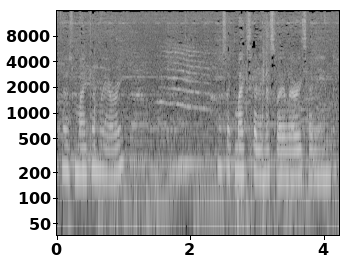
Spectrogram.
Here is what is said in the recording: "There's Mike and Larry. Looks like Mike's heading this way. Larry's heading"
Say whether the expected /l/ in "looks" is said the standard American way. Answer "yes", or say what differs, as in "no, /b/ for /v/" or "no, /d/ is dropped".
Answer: no, /w/ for /l/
